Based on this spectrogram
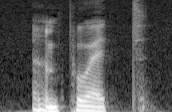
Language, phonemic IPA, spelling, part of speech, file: French, /pɔ.ɛt/, poète, noun, Fr-poète.ogg
- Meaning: 1. poet 2. daydreamer 3. wordsmith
